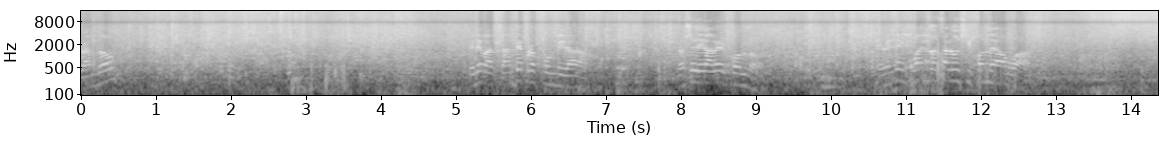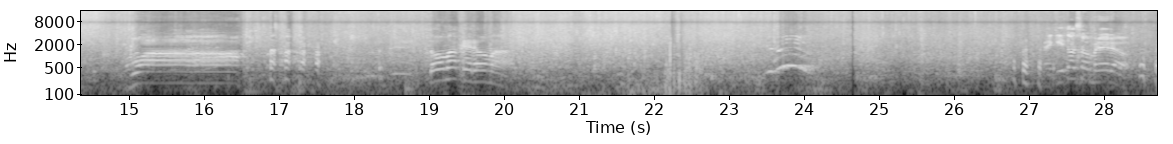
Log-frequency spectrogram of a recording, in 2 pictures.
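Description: Sea water sloshes and splashes against rock, echoing in a cave.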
